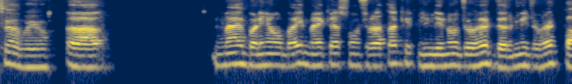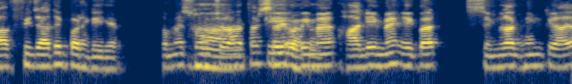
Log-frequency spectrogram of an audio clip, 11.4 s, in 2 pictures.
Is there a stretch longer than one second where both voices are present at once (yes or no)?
yes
